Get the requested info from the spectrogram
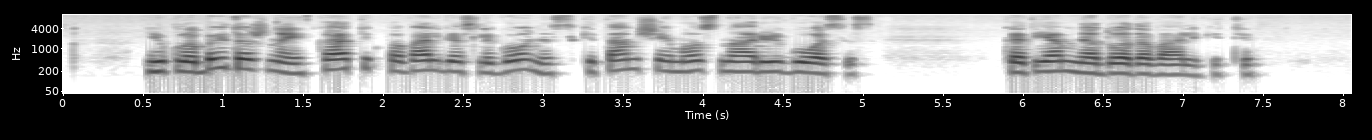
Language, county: Lithuanian, Vilnius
